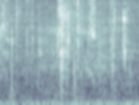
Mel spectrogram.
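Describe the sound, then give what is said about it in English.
Wet crunching of someone biting into and chewing a crisp apple into a microphone, purposely chewing with the mouth open, with a sharp bite near the middle and steady open-mouthed munching throughout, quiet. “And yes, I am purposefully chewing with my mouth open so you guys can hear every single bite I take.”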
